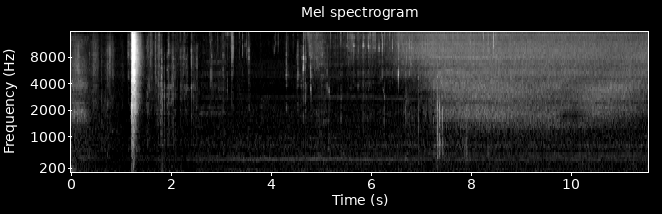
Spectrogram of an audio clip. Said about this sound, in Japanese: このいつも炭酸入れる音上手に取ってくれますよね本当です、聞いててびっくりしたプロの仕事はね氷の音とかすごいいいですよね、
